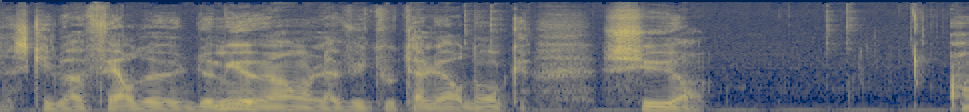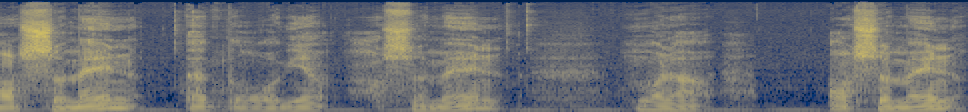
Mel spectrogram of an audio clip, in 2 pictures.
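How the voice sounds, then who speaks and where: A man's voice: low-pitched, slow, long pauses, darkish tone, breathy edge. A man hosting a trading channel, casually walking viewers through charts and thinking aloud with lots of fillers and friendly asides. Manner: tosses in "hein" and "mes amis", thinks aloud with many fillers. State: voice cracking, coughing. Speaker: crypto trading channel host. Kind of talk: casual chart analysis walkthrough.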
